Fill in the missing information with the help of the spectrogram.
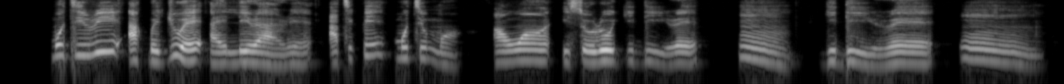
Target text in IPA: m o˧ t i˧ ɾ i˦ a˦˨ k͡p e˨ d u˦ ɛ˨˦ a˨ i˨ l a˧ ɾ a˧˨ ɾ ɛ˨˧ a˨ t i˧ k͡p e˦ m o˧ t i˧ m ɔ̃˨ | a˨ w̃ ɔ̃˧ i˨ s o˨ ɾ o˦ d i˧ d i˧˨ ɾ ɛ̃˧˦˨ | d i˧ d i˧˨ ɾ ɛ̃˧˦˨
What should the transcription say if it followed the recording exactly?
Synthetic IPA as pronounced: m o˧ t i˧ ɾ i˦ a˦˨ k͡p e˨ d͡ʒ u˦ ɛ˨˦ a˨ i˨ l e˧ ɾ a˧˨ ɾ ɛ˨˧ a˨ t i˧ k͡p e˦ m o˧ t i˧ m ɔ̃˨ | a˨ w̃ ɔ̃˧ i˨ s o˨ ɾ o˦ ɡ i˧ d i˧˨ ɾ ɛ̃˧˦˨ | ɡ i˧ d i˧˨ ɾ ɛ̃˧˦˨

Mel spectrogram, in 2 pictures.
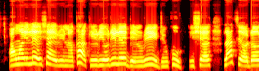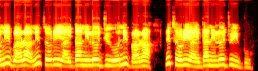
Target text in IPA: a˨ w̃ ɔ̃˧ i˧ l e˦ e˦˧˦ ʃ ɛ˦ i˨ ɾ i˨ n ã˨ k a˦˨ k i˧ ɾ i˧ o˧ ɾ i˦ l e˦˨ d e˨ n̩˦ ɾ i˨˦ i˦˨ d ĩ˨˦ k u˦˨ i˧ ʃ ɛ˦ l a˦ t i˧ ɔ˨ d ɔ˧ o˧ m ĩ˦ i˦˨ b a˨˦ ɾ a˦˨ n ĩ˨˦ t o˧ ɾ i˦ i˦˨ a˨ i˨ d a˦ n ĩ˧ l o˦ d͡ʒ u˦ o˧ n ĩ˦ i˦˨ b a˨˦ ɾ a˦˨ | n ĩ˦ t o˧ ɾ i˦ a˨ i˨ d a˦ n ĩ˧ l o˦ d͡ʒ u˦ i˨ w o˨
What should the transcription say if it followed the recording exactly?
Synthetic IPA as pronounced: a˨ w̃ ɔ̃˧ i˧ l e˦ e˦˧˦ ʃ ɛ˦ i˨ ɾ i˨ n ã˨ k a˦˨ k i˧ ɾ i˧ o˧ ɾ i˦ l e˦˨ d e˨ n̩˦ ɾ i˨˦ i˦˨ d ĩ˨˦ k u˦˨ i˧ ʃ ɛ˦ l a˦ t i˧ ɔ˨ d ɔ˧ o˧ n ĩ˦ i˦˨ b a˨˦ ɾ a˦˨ n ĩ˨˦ t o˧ ɾ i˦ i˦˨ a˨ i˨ d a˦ n ĩ˧ l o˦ d͡ʒ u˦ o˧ n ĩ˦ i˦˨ b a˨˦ ɾ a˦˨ | n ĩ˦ t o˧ ɾ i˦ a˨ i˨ d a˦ n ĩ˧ l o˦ d͡ʒ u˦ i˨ b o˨

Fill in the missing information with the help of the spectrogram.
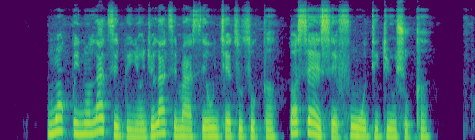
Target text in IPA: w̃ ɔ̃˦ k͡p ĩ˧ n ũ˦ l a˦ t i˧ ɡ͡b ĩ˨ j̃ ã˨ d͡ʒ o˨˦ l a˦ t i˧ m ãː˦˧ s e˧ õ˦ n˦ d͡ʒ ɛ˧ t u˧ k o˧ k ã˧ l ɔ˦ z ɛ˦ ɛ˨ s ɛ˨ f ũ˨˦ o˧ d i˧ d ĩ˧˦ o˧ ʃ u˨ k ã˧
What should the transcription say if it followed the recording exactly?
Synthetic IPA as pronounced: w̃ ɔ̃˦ k͡p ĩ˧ n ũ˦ l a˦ t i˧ ɡ͡b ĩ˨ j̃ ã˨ d͡ʒ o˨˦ l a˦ t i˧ m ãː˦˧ s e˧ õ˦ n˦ d͡ʒ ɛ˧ t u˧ t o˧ k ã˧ l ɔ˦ s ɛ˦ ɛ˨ s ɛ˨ f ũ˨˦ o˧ d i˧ d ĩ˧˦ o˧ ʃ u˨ k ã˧

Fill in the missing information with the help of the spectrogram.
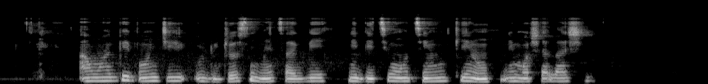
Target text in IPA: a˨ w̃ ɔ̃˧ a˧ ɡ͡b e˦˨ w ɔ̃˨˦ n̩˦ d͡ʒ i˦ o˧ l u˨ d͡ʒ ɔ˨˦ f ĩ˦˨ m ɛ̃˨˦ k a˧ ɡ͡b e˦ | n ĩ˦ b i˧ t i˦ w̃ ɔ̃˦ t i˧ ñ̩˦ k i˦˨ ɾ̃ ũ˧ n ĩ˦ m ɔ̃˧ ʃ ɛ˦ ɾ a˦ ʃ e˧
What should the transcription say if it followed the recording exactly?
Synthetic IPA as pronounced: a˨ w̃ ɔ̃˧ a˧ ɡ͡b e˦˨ b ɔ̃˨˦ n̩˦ d͡ʒ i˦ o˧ l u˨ d͡ʒ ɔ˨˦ s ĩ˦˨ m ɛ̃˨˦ t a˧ ɡ͡b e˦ | n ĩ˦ b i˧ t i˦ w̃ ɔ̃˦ t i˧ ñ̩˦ k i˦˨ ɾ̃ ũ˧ n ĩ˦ m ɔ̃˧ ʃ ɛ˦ l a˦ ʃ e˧

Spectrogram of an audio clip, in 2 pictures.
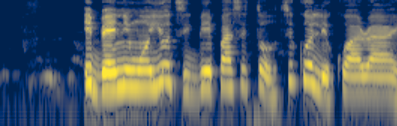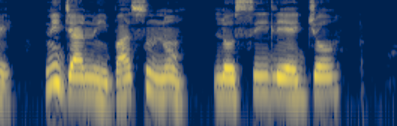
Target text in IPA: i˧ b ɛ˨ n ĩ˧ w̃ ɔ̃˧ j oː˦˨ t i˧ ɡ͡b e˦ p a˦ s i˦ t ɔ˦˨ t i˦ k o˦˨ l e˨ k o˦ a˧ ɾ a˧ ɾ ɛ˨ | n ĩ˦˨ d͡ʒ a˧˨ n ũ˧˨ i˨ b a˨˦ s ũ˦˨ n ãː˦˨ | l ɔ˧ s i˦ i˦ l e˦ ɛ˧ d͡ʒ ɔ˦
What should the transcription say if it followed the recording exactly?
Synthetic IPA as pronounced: i˧ b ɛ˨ n ĩ˧ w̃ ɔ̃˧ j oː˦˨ t i˧ ɡ͡b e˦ p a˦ s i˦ t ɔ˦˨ t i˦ k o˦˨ l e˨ k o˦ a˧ ɾ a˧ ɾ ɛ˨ | n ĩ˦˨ d͡ʒ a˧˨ n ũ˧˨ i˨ b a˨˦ s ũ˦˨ n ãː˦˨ | l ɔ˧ s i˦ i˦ l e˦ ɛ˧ d͡ʒ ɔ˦

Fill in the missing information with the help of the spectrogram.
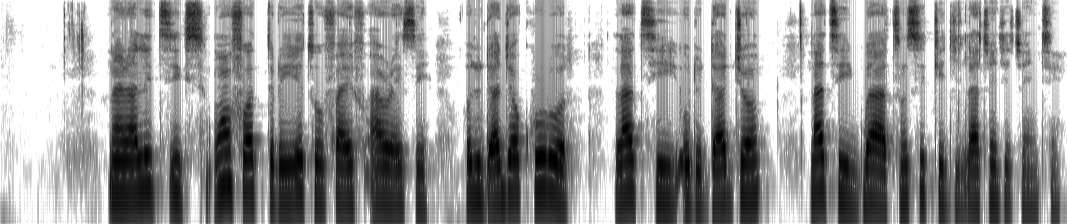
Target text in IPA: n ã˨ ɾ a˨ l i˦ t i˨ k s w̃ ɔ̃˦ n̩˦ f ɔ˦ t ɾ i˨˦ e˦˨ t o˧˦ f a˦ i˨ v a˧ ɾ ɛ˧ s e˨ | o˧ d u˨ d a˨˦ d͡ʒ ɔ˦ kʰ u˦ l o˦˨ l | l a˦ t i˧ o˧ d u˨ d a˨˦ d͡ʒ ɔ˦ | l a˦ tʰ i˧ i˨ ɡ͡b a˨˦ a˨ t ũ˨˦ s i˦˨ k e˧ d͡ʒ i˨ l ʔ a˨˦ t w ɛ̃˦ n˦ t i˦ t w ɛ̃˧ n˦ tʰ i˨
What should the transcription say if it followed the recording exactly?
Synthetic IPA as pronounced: n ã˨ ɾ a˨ l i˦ t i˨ k s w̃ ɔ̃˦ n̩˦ f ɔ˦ t ɾ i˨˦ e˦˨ t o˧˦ f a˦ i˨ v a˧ ɾ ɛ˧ s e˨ | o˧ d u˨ d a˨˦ d͡ʒ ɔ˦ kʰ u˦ ɾ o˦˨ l | l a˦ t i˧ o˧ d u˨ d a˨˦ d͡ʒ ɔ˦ | l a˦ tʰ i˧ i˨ ɡ͡b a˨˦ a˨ t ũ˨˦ s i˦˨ k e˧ d͡ʒ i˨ l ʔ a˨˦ t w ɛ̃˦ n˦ t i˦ t w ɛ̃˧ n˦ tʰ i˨

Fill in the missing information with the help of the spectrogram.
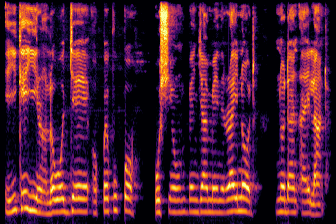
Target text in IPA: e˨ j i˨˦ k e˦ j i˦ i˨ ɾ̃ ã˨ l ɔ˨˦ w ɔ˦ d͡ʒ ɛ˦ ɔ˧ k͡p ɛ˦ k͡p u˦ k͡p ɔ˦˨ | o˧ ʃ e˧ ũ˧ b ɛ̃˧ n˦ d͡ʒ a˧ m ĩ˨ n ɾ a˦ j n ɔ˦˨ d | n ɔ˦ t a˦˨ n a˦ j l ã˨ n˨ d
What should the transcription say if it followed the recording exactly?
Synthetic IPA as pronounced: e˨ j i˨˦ k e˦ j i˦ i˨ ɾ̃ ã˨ l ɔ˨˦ w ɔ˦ d͡ʒ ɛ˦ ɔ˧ k͡p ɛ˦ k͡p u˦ k͡p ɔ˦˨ | o˧ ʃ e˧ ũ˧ b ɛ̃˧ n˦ d͡ʒ a˧ m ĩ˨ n ɾ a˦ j n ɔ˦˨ d | n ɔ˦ d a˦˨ n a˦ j l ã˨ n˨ d

